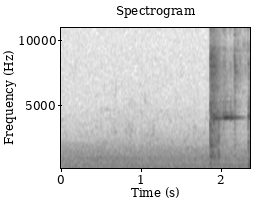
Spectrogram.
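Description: Near the end, a disc golf putt strikes the metal basket with a sudden metallic clash and a short ringing tone; the disc hits high left and drops out, a chain out.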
